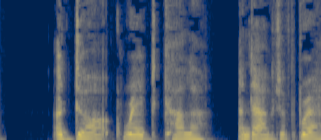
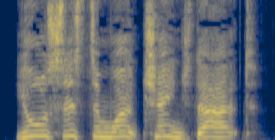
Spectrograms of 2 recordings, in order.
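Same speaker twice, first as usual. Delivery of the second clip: loud, slow, higher shout from the crowd; heckler's shout; 7 semitones higher, 4 dB louder than usual. A narrator's reading. A flyer in the crowd shouting down Maris, loud slow heckle. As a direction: call it out over the assembly. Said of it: "someone shouted".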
